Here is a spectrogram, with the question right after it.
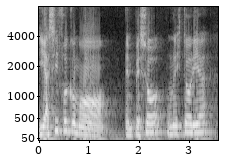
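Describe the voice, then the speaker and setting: Through audible room echo and noticeable background noise, a man with a high pitch speaks with ordinary pitch variation. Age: 60s. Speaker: local radio and TV host, journalist. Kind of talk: editorial monologue.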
